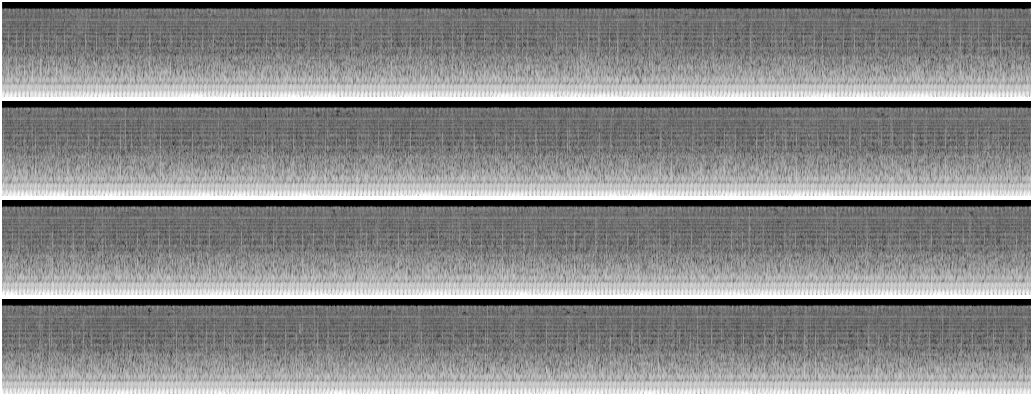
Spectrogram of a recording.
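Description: Steady electrical mains hum, a constant low buzz with a few higher tones above it and a faint hiss, unchanging throughout.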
